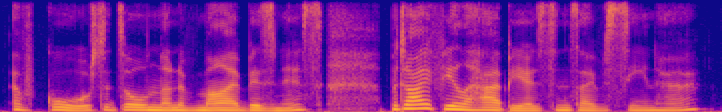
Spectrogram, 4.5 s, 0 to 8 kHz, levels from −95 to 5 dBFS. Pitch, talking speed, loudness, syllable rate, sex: 175 Hz, 215 wpm, -18 LUFS, 5.8 syllables/s, female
